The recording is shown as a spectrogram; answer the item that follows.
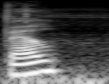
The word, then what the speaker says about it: well: Although, technically, I suppose in Welsh you'd pronounce it like fel.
